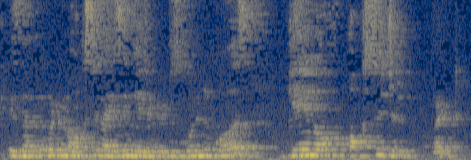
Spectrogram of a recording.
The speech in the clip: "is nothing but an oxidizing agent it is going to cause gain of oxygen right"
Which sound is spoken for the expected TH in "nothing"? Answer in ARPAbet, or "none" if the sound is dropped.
F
